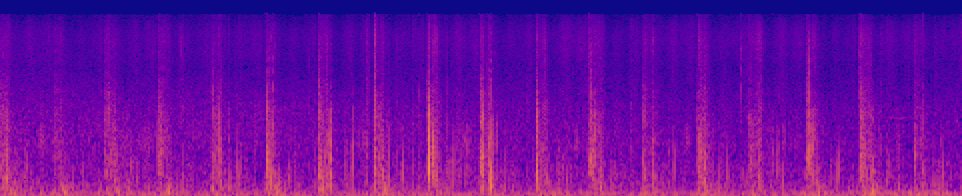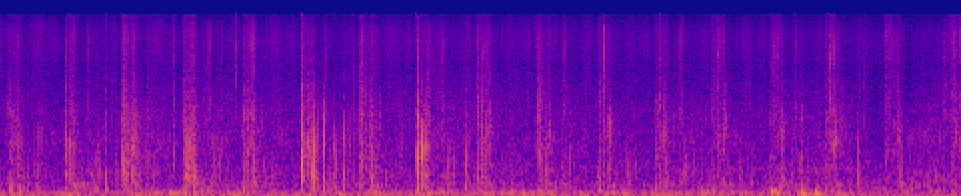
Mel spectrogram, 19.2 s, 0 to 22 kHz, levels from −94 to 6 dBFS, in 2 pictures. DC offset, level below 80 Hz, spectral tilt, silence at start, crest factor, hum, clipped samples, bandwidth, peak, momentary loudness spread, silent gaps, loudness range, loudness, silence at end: 0.2%; -44 dBFS; -5 dB/octave; 0 s; 36 dB; none; under 0.1%; 16.5 kHz; -2 dBFS; 11 LU; none; 6 LU; -38 LUFS; 0 s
